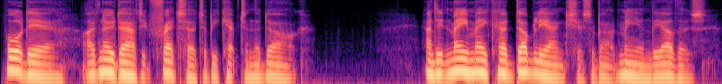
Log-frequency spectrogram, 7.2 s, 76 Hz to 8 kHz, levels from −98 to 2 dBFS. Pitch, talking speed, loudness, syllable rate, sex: 120 Hz, 215 wpm, -16 LUFS, 5.3 syllables/s, male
